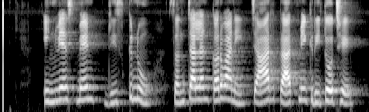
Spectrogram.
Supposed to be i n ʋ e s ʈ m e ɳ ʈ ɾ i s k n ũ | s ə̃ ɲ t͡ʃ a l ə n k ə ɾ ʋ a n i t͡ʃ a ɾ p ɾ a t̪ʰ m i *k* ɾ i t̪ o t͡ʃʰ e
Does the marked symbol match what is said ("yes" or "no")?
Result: yes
